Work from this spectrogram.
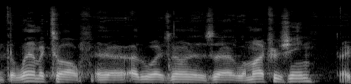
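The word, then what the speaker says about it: lamotrigine: about the u the lamel otherwise known as lamatroine. Did I pronounce that right? Lamotrograene.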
